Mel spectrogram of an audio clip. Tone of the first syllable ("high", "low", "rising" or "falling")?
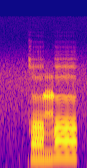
low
